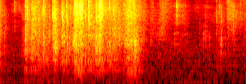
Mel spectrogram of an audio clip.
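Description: Plastic parts rustle and click as they are handled close by.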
